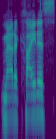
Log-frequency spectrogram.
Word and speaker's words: Matakitis: matakitis, it's pronounced like hepatitis and menitis just since we're sticking with that medical theme.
